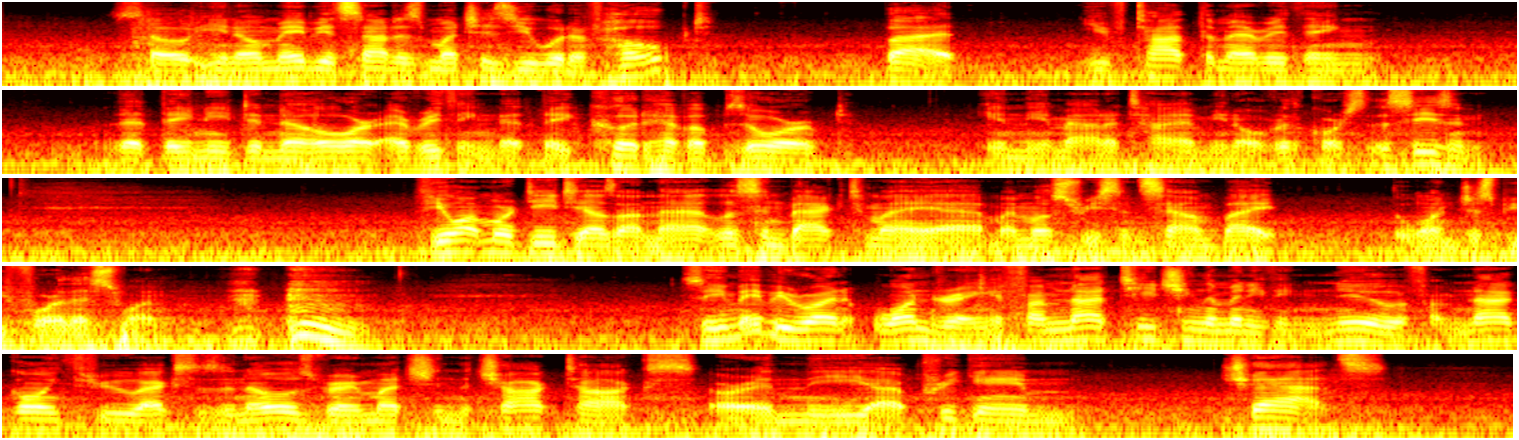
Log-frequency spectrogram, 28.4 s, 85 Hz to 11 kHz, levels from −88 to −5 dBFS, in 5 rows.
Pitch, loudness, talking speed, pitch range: 115 Hz, -16 LUFS, 205 wpm, 105-135 Hz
